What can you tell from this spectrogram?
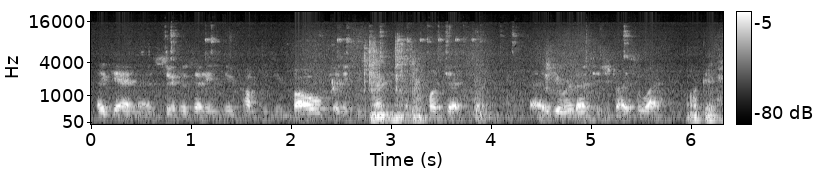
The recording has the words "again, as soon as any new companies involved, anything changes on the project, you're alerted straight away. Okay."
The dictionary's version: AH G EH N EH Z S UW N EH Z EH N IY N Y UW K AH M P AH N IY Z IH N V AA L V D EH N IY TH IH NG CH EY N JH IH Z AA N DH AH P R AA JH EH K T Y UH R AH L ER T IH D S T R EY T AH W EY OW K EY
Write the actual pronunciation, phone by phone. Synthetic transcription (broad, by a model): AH G EH N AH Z S UW N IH Z EH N IY N Y UW K AH M P AH N IY Z IH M V AA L V D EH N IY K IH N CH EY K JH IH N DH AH P R AA JH EH K T Y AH R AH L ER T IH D S T R EY T AH W EY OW K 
